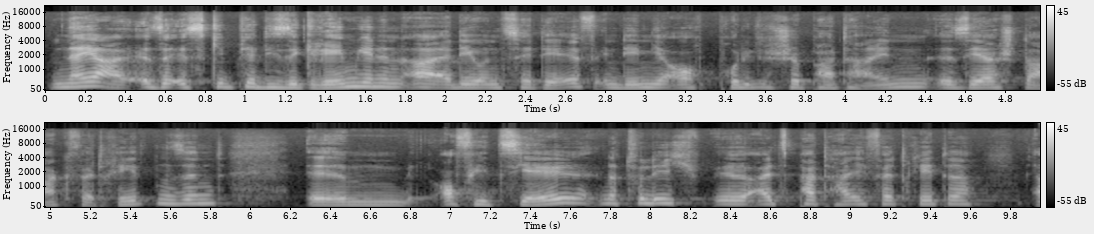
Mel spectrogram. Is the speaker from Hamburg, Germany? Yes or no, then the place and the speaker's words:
yes; Hamburg, Germany; ich komme aus Hamburg, wie gesagt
